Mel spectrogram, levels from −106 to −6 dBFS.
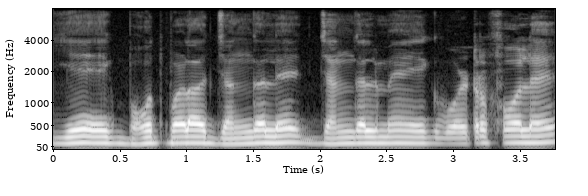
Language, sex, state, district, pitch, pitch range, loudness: Hindi, male, Chhattisgarh, Bilaspur, 130 Hz, 125-140 Hz, -15 LUFS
